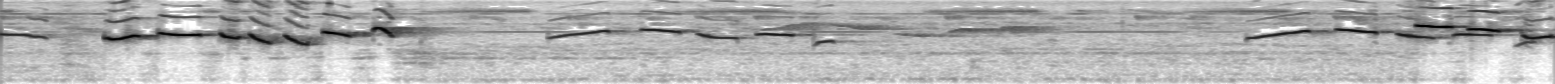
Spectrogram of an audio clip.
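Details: Oriental magpie-robin in loud rival-calling song, answered by other magpie-robins. Fast series of bright, looping whistles, then quieter spaced whistled notes, and finally another rising loud phrase.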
